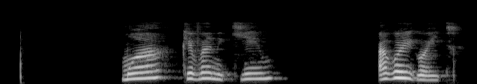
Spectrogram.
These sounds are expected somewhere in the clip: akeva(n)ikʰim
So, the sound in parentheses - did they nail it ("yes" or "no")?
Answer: yes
